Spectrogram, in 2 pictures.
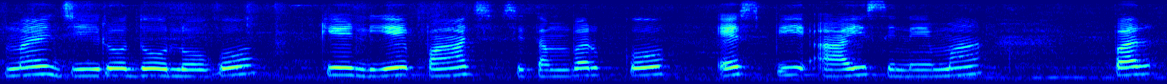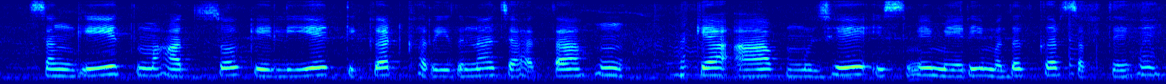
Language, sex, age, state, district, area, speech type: Hindi, female, 60+, Uttar Pradesh, Ayodhya, urban, read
